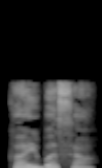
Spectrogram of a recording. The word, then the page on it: ಕಬ್ಬಸು: kannada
